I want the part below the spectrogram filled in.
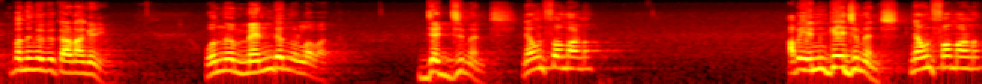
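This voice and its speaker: A man's voice: sits high, a little mellow. A male teacher giving a classroom lesson, asking rhetorical questions and slipping English terms into his explanations. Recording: long hall reverb.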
